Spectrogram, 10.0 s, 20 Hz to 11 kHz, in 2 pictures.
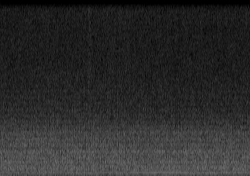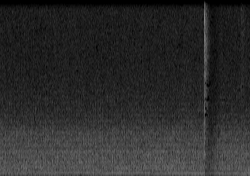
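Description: Montgomery Ward Evergo industrial ceiling fan, model E-3, running steadily at speed 3: a low motor hum with the rush of air from the blades. A single sharp click sounds near the end.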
